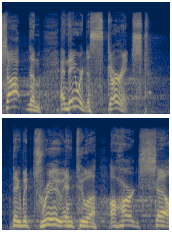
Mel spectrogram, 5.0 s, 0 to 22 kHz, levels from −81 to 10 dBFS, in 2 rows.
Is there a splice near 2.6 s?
yes; 1 cut; at 2.6 s

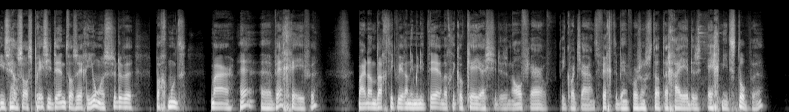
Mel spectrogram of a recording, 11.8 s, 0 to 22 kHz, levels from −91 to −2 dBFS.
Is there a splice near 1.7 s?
no; 0 cuts

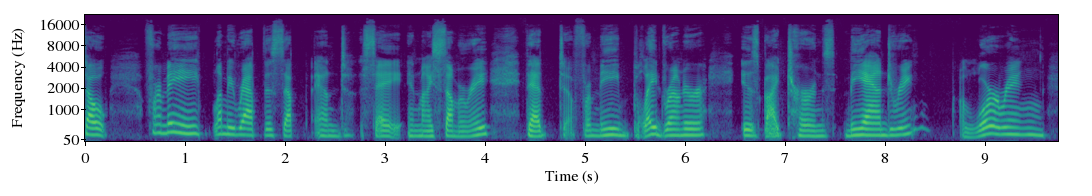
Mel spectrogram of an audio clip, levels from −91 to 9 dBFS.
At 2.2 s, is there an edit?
yes; 1 cut; at 2.2 s

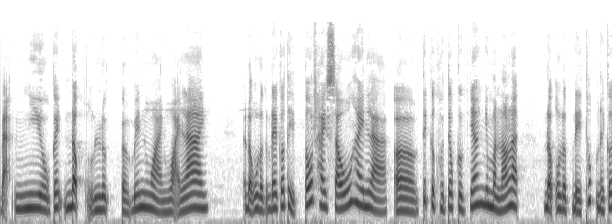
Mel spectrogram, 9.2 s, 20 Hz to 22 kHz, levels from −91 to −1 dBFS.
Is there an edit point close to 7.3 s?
no; 1 cut; at 5.8 s

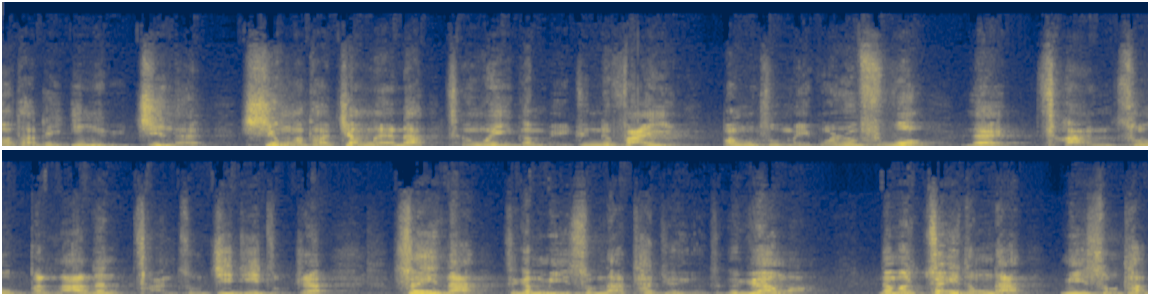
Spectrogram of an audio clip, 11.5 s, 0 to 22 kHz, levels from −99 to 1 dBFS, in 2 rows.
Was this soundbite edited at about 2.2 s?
yes; 1 cut; at 2.2 s

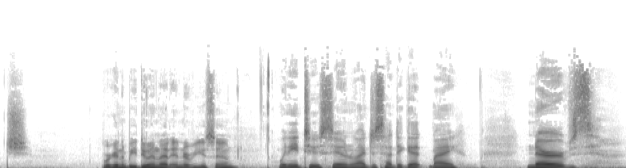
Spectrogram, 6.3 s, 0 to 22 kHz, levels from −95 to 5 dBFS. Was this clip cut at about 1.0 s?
yes; 1 cut; at 1.0 s

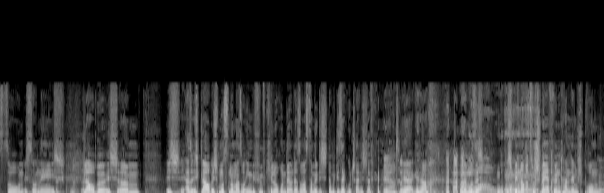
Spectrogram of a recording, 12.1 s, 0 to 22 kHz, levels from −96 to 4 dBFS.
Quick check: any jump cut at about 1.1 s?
no; 2 cuts; at 8.0 s, 10.1 s

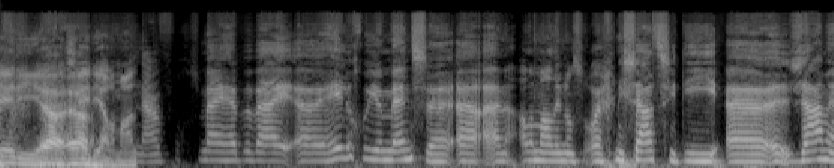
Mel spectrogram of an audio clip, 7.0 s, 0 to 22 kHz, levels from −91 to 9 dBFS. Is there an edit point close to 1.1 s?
yes; 1 cut; at 1.1 s

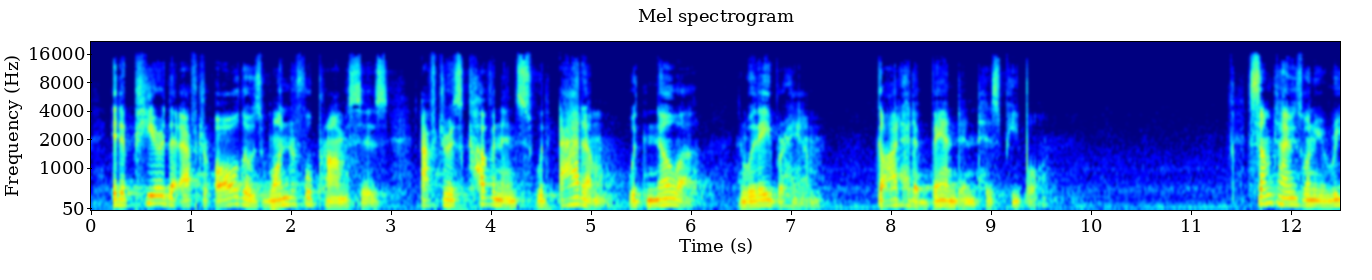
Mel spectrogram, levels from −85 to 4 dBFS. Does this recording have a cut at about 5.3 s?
no; 1 cut; at 11.5 s

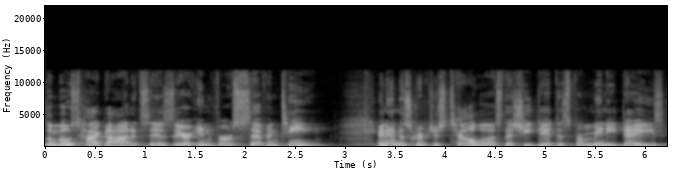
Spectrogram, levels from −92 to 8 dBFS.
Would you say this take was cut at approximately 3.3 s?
no; 0 cuts

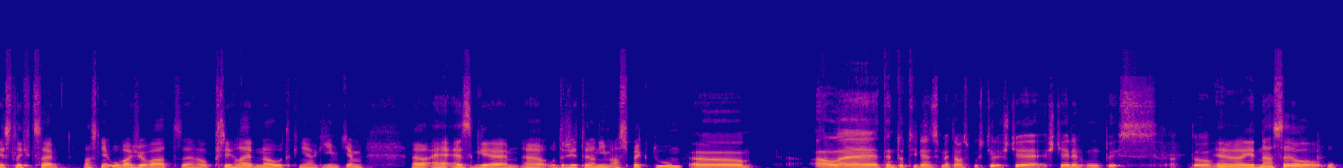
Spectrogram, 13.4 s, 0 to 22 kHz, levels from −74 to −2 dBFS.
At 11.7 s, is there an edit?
no; 1 cut; at 6.8 s

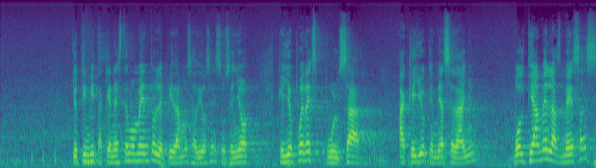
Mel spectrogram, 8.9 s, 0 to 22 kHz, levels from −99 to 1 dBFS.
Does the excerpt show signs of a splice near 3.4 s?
no; 1 cut; at 1.4 s

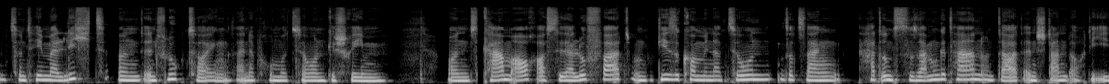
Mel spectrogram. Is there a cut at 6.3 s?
no; 0 cuts

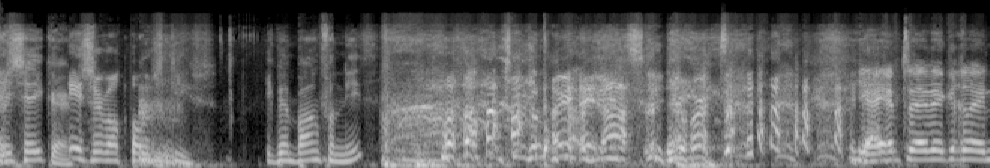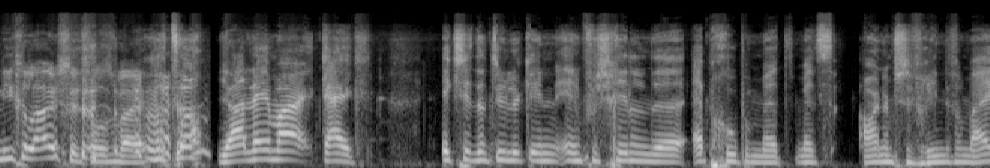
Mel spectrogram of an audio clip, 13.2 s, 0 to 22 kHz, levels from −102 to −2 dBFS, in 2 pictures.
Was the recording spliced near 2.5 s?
no; 1 cut; at 8.0 s

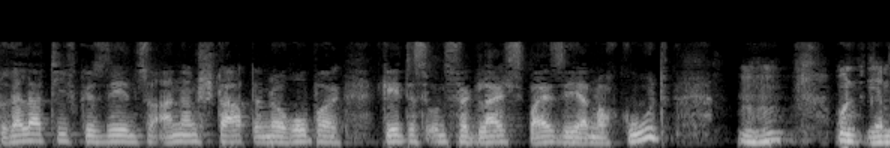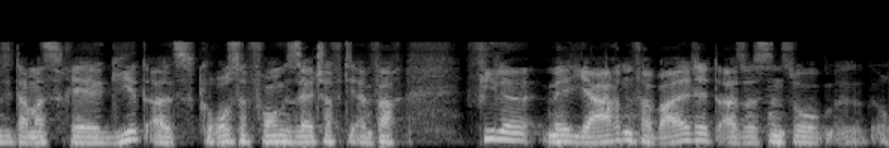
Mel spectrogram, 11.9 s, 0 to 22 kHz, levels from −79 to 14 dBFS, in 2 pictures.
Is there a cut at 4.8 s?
yes; 1 cut; at 4.8 s

